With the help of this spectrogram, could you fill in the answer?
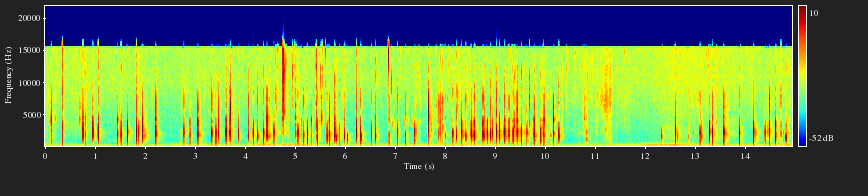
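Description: Long nails tap and scratch the cover and spine of a large, solid white hardcover book with a cloth- or paper-covered board cover and a gold-and-black label. Rapid, irregular bursts of sharp, dry, bright clicks stop almost instantly, over a soft, continuous scratching hiss.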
